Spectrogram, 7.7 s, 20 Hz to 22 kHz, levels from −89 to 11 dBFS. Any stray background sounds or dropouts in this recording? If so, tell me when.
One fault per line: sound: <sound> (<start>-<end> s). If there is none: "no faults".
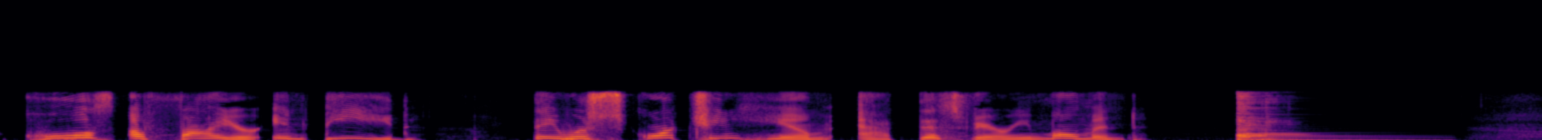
sound: thud (6.2-7.3 s)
